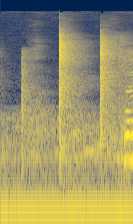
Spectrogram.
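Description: Chalk tapping against a chalkboard while writing: three short, sharp knocks, a faint one early and two louder ones about a second and a second and a half in.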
